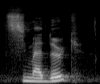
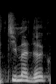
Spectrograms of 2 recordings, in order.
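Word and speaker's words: Timadeuc: je, veux juste bien le prononcer. Timaduc. Ah, Timaduc, oui.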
